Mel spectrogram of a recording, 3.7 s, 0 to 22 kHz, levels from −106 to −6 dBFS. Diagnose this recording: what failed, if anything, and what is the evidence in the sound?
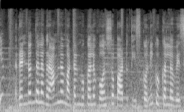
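Nothing stood out on listening; no stage of the chain gives itself away in the sound.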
